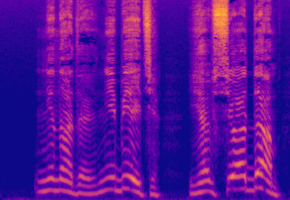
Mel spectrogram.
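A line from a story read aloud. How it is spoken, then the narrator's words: Pleading. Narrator (Russian): взмолился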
